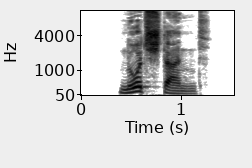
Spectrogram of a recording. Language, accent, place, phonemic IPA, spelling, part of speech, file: German, Germany, Berlin, /ˈnoːtʃtant/, Notstand, noun, De-Notstand.ogg
- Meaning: emergency, state of emergency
